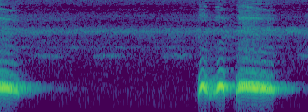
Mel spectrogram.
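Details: The end of one dove coo fades out. After a pause, a full spotted dove phrase follows: two quick, bouncy coos, then a long, smooth, low coo. The calling is meant to lure other doves into calling.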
